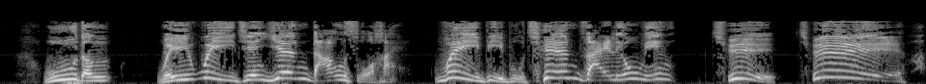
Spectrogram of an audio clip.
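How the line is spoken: Laughing loudly. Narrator (Chinese): 马杰大笑

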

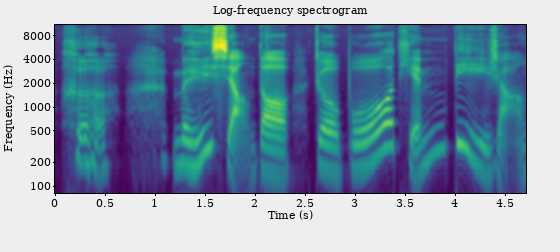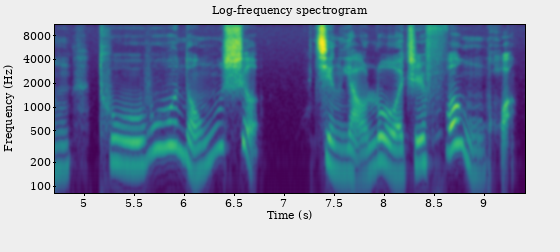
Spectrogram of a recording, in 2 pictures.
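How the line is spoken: Chuckling, muttering to himself. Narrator (Chinese): 巡检公大人笑呵呵，摇头自语

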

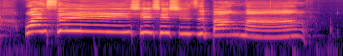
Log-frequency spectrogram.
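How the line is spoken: Children shouting together. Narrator (Chinese): 在狮子背上的小朋友一起大声喊

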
